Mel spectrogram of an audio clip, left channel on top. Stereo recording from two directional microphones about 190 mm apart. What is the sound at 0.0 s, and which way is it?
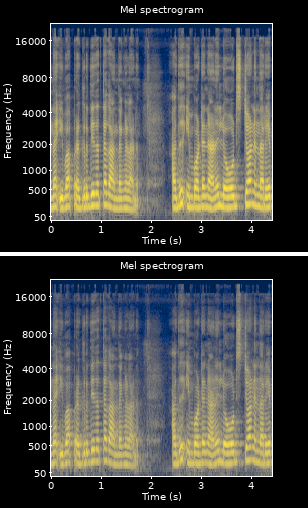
A woman's voice, 25° left (ahead or behind).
